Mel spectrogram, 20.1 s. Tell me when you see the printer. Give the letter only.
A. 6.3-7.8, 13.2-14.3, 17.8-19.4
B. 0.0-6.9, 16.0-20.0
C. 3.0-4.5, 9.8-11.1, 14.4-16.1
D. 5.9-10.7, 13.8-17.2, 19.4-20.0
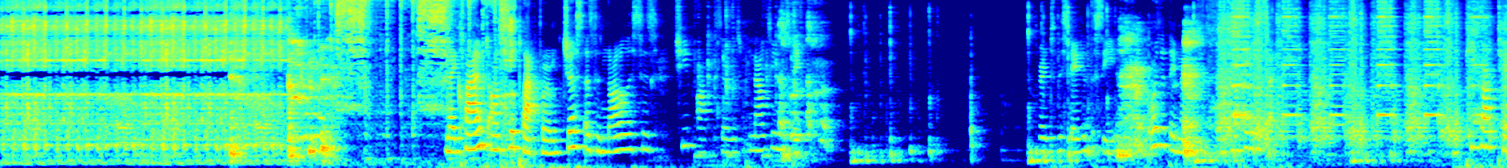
B.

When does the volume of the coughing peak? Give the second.
4 s.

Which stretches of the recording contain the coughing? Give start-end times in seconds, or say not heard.
3.0-4.5, 9.8-11.1, 14.4-16.1.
